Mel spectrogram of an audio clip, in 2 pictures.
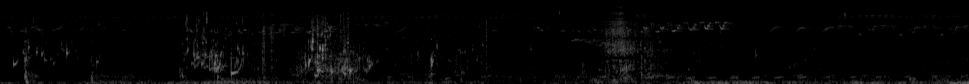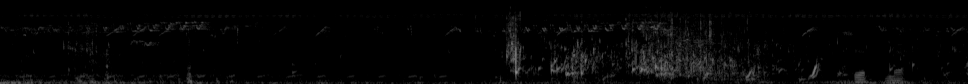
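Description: A bird calling in repeated bouts of rapid high chirping notes, over water sloshing and splashing in the shallow pond in several bursts, loudest near the end.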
